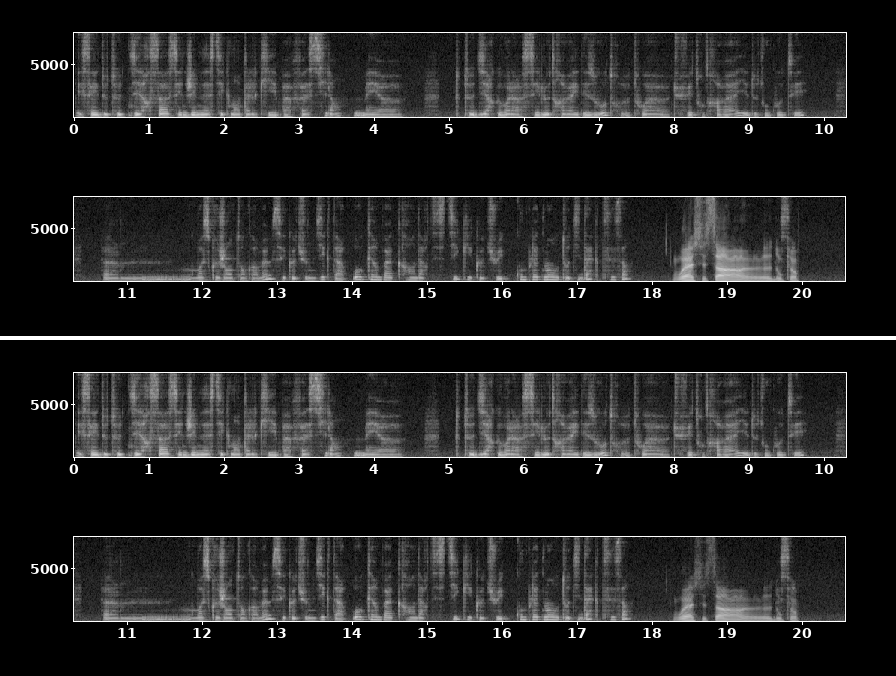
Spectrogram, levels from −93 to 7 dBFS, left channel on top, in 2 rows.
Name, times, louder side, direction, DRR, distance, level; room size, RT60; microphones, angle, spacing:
voice 1, 0.0-4.4 4.7-4.9 5.2-9.8 10.1-10.3 10.7-17.7 19.7-20.0, right 1 dB, 15° right, 4.4 m, -30 dB
voice 2, 18.3-20.0, left 5 dB, 60° left, 1.0 m, -23 dB
head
